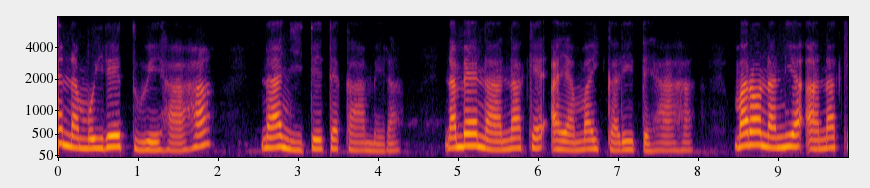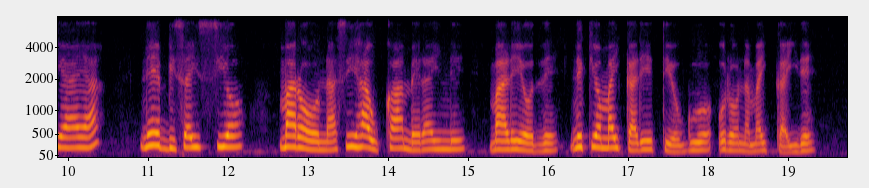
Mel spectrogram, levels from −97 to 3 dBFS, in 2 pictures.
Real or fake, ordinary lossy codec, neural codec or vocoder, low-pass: real; Opus, 16 kbps; none; 7.2 kHz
